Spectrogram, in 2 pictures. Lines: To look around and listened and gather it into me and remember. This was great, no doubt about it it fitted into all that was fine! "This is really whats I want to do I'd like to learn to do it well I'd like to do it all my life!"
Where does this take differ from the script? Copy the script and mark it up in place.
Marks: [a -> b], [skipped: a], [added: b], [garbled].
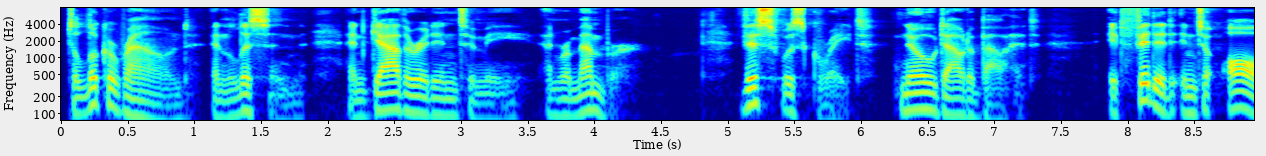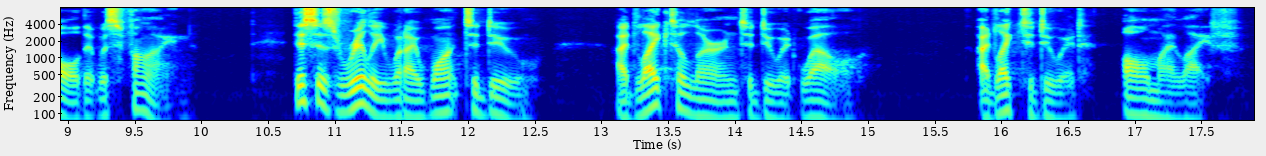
To look around and [listened -> listen] and gather it into me and remember. This was great, no doubt about it it fitted into all that was fine! "This is really [whats -> what] I want to do I'd like to learn to do it well I'd like to do it all my life!"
